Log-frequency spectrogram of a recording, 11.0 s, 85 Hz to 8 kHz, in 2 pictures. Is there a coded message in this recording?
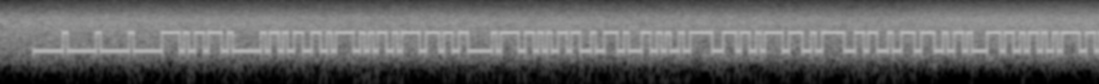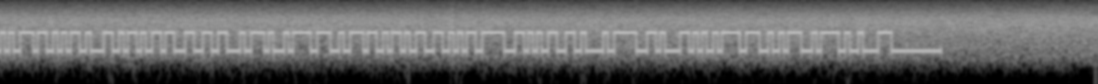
Yes: RTTY (45.45 baud, 850 Hz shift) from 0.2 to 10.2 s, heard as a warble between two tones, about 940 Hz centre, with radio static. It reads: DIESE VERLAUFT ENTLANG DER SUDLICHEN DISTRIKTGRENZE.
